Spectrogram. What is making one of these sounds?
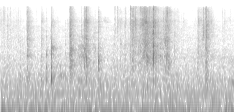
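Paper wrapping rustles and tears close by.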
